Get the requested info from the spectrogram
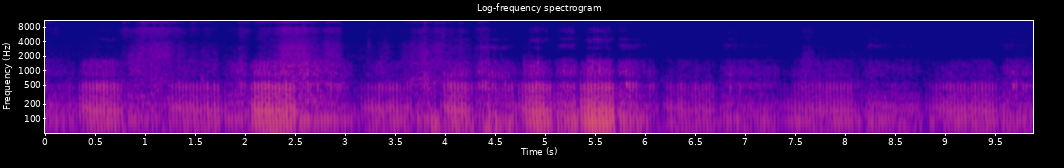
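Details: Pet cat purring in a continuous deep drone, throbbing roughly three and a half times per second, swelling slightly louder around the third and fifth seconds as each breath cycles.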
